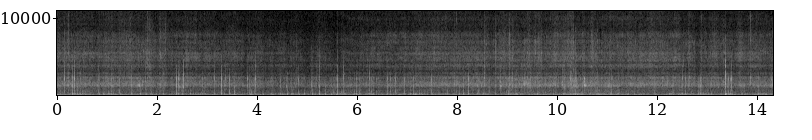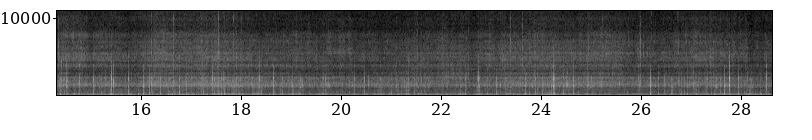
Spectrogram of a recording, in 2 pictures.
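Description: Mountain bike riding down a dirt trail, heard from a camera on the rider: a steady rush of tyres on dirt and wind, with many small rattles and knocks from the bike over the rough ground.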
